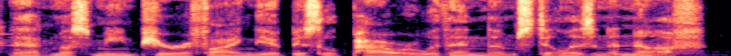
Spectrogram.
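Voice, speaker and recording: Solemn old-school chief type in a game, deep low voice, formal and grave. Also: male voice, steady tone, brisk, a little hiss or hum. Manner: formal, explanatory, somber. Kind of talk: video game voice acting.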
